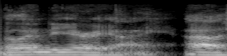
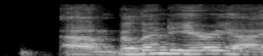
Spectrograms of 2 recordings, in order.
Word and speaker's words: berlandieri: I think that's how you pronounce it as well, Belendieri.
